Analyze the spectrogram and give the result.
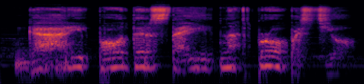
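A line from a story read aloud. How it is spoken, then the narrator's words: Whisper close to ear. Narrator (Russian): прошептал голос почти ей в ухо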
